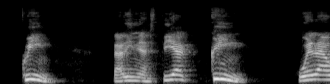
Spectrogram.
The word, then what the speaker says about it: Qing: Se escribe Q-U-I-N-G, Qing.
